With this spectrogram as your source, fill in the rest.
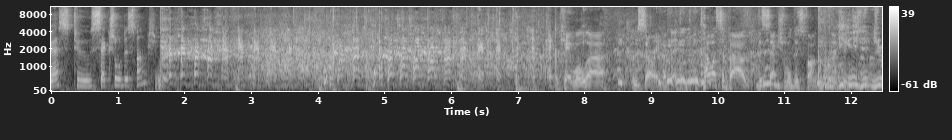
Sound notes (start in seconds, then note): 1.8 laughter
